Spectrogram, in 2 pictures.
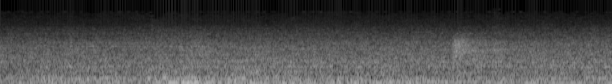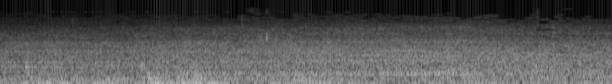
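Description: Steady outdoor background noise: a low, fluctuating rumble under an even hiss.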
